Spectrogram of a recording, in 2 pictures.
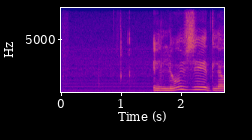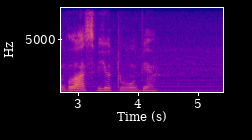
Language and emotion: Russian, neutral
